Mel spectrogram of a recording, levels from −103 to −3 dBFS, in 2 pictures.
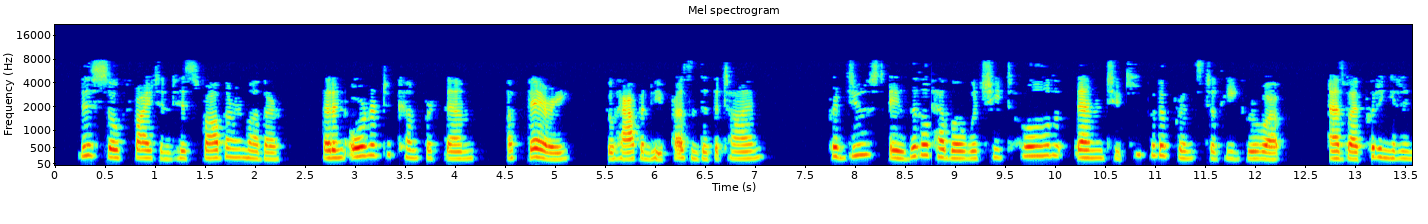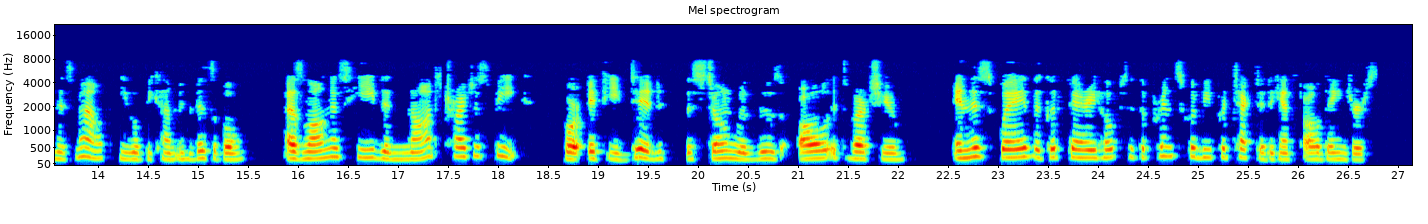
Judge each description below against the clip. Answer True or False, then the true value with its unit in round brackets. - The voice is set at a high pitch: True (210 Hz)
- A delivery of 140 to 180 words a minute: False (190 wpm)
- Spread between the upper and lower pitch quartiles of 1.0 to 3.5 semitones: False (4.0 semitones)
